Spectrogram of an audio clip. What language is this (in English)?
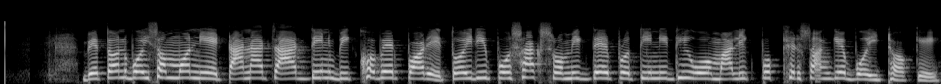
Bangla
